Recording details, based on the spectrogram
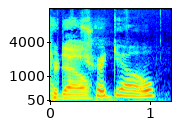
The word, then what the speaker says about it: Trudeau: Trudeau.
